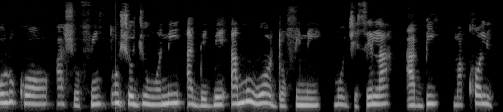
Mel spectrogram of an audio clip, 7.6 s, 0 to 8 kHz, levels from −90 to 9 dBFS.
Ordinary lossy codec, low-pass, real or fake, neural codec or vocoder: none; none; real; none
